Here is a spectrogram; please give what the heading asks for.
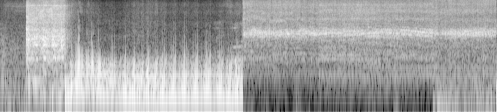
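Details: Subaru BRZ on air suspension, exhaust crushed by bagging and now repaired and refitted: engine cranks briefly, catches cleanly and settles into a steady, even idle with no leaks, puffing or rattles; normal start.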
